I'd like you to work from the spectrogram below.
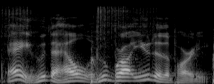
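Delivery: startled angry shout at a party crasher; indignant yell. Real, not acted. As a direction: yell at the intruder. Mob attacks in game.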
